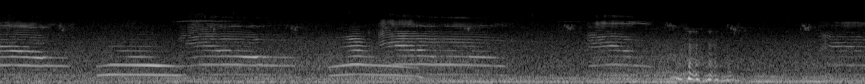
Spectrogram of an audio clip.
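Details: Cat talking with its owner, giving a run of about six tonal meows roughly every second, each rising then falling, some longer and wavering, with faint room noise and a brief chirp near the end.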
